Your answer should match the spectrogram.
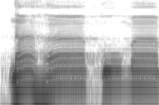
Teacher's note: naha alif kecil di atas ha dua harakat kita panjangkan nahakuma ma fathah diikuti alif dua harakat kita panjangkan mad thabi'i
